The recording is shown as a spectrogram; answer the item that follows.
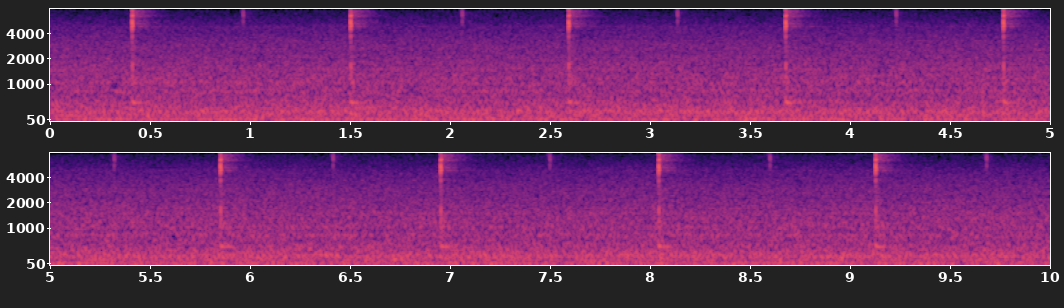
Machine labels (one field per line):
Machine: valve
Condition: abnormal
